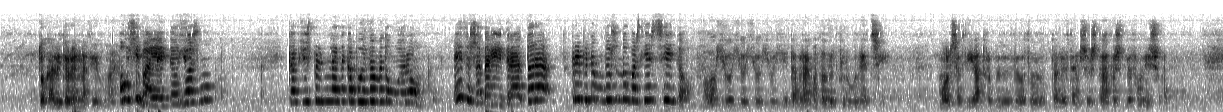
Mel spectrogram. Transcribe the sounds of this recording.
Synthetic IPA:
t̪o̞kɐlit̪eɾo̞inenɐfiɣumḛo̞çivɐlent̪eoʝozmu | kɐpço̞spɾepinɐinekɐpo̞iðome̞t̪o̞ɣoɾo̞ | eθosɐnd̪ɐlit̪ɾɐt̪o̞ɾɐpɾepinɐmuðo̞sunt̪ovɐst̪iɐst̪i̥sit̪oo̞çio̞çio̞çio̞çio̞çit̪ɐpɾʔɐɣmɐt̪ɐðelit̪uɾɣune̞t͡sḭ | mo̞lisɐft̪iːɐ̰nθɾo̞piveve̞oθuno̞t̪i̥t̪ɐleft̪einsost̪ɐθɐsu̥t̪ilofo̞nisun

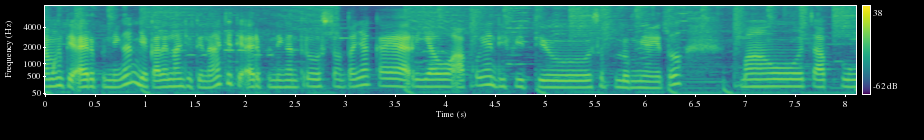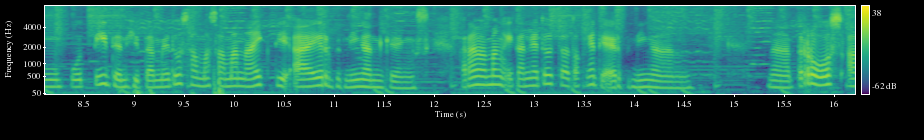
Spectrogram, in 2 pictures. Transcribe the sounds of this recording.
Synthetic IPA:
emaŋd̥iʔaɪrb̥əniŋanjakalɪnlaɲd͡ʒut̪ɪnad͡ʒad̥iʔa̰ɪrb̥əniŋant̪əɾʊst͡ʃɔnt̪ɔhɲakajaʔriawa̰kujaŋdifid̥eosəb̥əlʊmɲait̪u | maut͡ʃab̥ʊŋput̪ɪhdanɦit̪amɲait̪usamasamanaɪk̚d̥iʔaɪrbəniŋanɡɛŋs | karnamemaŋḭkanɲait̪ut͡ʃɔt̪ɔk̚ɲadia̰ɪrb̥əniŋanː | aht̪əɾʊsa

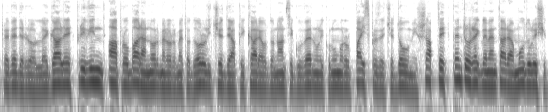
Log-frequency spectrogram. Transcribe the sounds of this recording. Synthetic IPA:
pɾe̞ve̞d̪e̞ɾilo̞rle̞ɡale̞pɾivind̪apɾo̞baɾeano̞rme̞lo̞rme̞t̪o̞d̪o̞lo̞d͡ʒit͡ʃe̞d̪e̞aplikaɾeao̞rd̪o̞nant̪se̞jɡuve̞rnulujkunuməɾulpajspɾəze̞t͡ʃe̞d̪o̞wəmijʃap̚t̪e̞pe̞nt̪ɾuɾe̞ɡle̞me̞nt̪aɾeamo̞d̪ulujʃi

